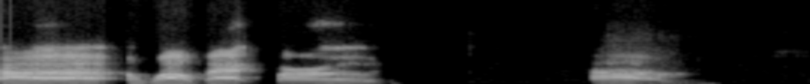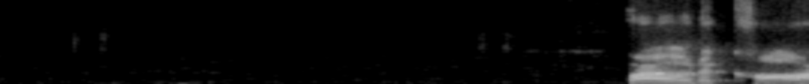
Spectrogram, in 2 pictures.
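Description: A woman speaks with animation over an online call, in short bursts.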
